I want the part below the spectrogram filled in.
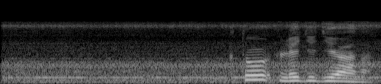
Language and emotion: Russian, neutral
